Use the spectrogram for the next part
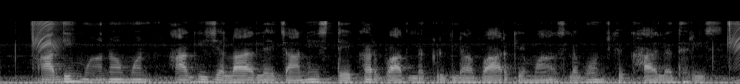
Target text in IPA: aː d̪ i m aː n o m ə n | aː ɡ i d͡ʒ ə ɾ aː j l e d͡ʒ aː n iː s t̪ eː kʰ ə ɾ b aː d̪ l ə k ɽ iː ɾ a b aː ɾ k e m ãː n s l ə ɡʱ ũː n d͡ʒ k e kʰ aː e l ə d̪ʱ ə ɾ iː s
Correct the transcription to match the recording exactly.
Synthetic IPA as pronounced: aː d̪ i m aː n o m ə n | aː ɡ i d͡ʒ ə l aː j l e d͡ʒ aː n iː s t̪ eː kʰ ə ɾ b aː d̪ l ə k ɽ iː l a b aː ɾ k e m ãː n s l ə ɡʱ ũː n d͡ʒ k e kʰ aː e l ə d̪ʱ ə ɾ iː s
